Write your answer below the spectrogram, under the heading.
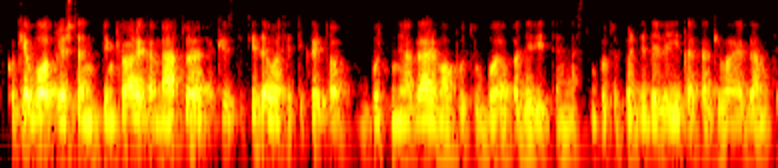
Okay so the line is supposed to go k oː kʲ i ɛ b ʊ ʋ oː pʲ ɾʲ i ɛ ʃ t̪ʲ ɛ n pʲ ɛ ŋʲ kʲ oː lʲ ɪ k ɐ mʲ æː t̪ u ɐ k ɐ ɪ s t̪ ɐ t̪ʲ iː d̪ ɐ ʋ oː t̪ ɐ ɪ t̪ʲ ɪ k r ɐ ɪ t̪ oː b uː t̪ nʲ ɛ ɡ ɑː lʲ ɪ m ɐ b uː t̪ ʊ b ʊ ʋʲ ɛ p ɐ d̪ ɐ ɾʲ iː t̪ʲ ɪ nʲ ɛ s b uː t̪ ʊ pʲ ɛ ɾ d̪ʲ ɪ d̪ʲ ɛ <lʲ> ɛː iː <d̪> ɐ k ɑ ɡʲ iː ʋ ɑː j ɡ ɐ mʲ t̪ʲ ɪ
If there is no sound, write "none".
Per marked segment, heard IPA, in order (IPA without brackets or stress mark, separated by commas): lʲ, t̪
